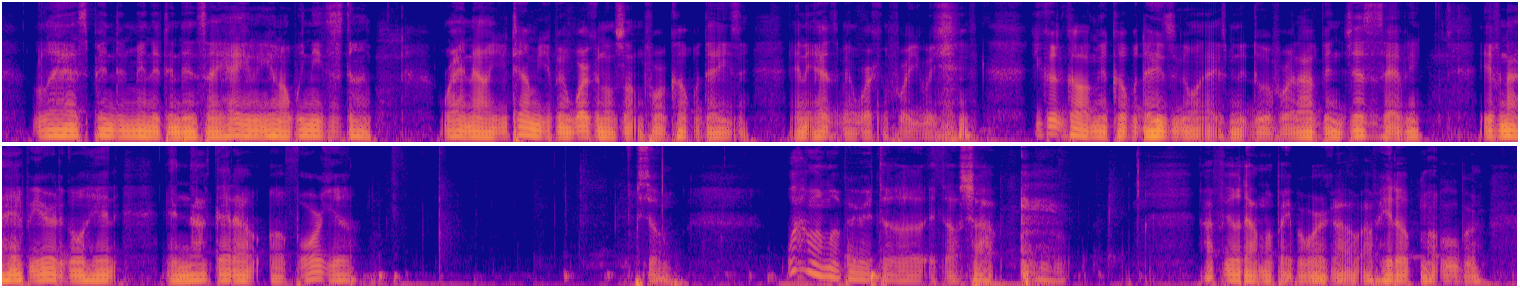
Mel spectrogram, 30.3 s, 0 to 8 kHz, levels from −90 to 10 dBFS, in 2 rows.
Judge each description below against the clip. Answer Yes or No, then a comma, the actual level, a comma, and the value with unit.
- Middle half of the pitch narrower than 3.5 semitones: Yes, average, 2.9 semitones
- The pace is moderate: Yes, average, 185 wpm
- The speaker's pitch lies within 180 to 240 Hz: No, very low, 80 Hz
